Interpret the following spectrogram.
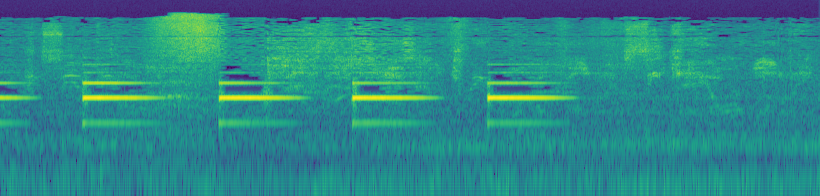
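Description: A car's in-cabin warning chime ringing repeatedly, one sharp ding fading away about every second, then stopping a bit past halfway, over the low steady rumble of the car moving.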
